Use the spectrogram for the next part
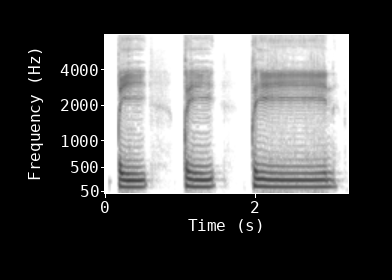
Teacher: Il, lettre Ain, kasra, I, lem, sukun, il, il, il, mel, mel, supprimez le hamza de liaison, passez directement sur la lettre lem, il, mel, ya, qin. La lettre qaf, attention, avec la kasra, on a dit qu'il fallait la prononcer de façon emphatique, toujours.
